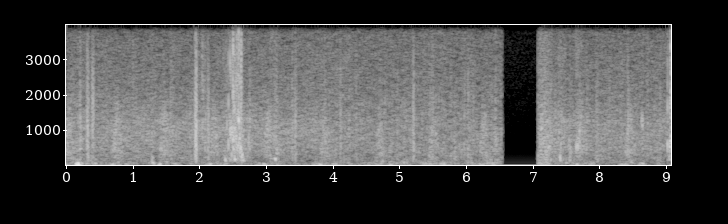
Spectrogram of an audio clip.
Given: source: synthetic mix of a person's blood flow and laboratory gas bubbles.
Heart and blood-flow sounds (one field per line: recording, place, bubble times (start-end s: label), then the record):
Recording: Doppler ultrasound of blood flow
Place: subclavian vein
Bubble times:
2.34-2.81 s: bubbles
3.04-3.22 s: bubbles
7.17-7.27 s: bubbles
7.38-7.50 s: bubbles
7.53-7.75 s: bubbles
8.62-8.67 s: bubbles
9.00-9.08 s: bubbles
From the record:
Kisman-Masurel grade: 221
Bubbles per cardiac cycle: several, 3 to 8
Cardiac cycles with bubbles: 10 to 50%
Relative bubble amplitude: barely perceptible (0.100 to 0.250)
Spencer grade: 2 (many but less than half of the cardiac periods contain bubble signals, singularly or in groups)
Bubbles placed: anywhere in the cardiac cycle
